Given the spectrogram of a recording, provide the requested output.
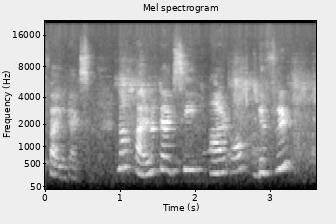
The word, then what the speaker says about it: phyllotaxy: This arrangement of leaves on the stem or a branch, it is called phyllotaxy. Okay, so try to learn the word properly and pronounce it properly. It is phyllotaxy, Phyllotaxy.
